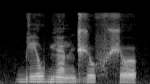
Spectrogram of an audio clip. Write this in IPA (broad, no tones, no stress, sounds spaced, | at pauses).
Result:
ɡ͡b i w bʲ æ̃ n d͡ʒ u f ʃ ʊ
